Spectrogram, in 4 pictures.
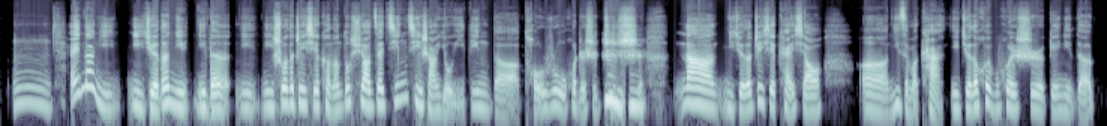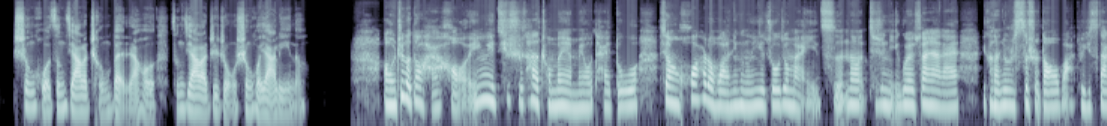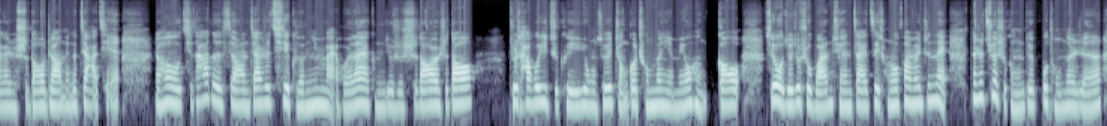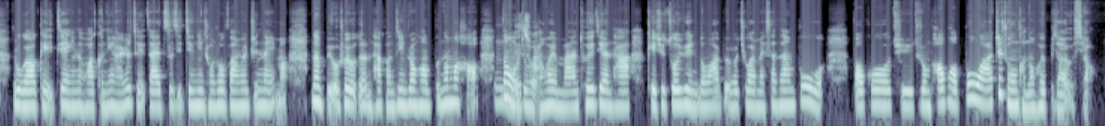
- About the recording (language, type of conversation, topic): Chinese, podcast, 你平常会做哪些小事让自己一整天都更有精神、心情更好吗？
- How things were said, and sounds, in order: none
